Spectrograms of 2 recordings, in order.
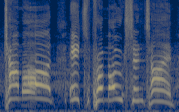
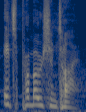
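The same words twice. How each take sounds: First: "promotion time" shouted high and loud, slow; shouted declaration. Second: Said in the usual way. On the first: Shown as a demonstration. Preacher models the words for the church, shouted high and slow. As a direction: belt out "it's promotion time". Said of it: "You just gotta say". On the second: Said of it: "you just need to say".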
